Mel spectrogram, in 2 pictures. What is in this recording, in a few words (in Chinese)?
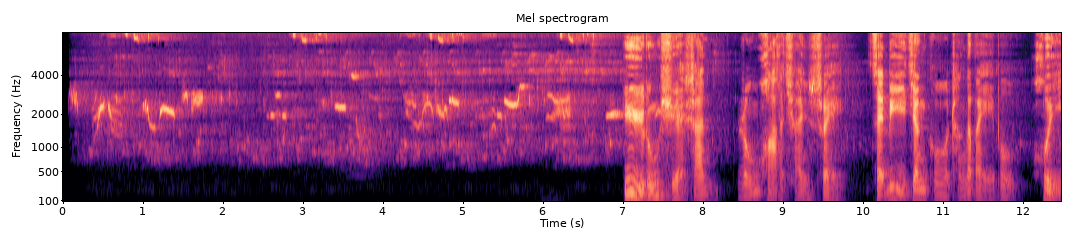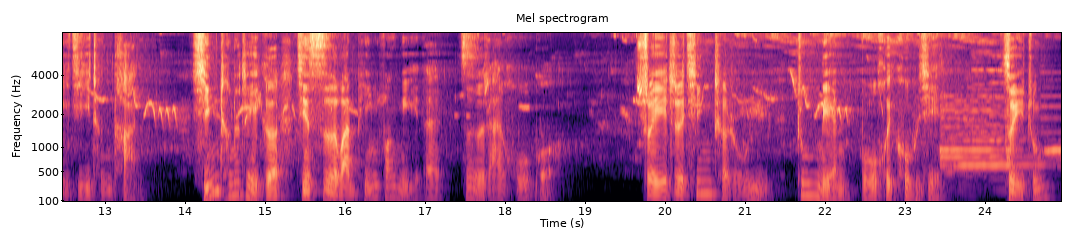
雪山泉水纪录片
